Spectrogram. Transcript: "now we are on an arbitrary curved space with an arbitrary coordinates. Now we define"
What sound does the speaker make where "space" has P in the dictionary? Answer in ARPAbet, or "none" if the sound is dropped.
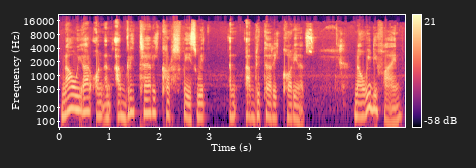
F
